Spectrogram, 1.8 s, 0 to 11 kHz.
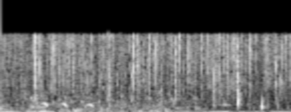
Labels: {"label": "biophony", "recorder": "SoundTrap 300"}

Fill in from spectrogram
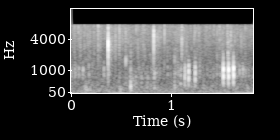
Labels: {"label": "biophony, damselfish", "recorder": "SoundTrap 500"}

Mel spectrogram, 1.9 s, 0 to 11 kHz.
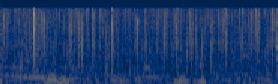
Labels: {"label": "biophony, cascading saw", "recorder": "SoundTrap 600 or HydroMoth"}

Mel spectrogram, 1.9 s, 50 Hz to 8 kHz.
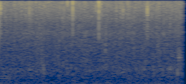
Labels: {"label": "biophony", "recorder": "SoundTrap 300"}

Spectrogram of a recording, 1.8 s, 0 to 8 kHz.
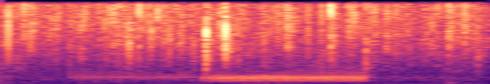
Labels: {"label": "biophony, croak", "recorder": "SoundTrap 500"}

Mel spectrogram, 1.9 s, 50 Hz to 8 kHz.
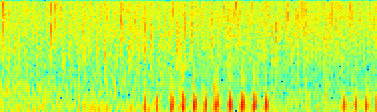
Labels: {"label": "biophony, pulse", "recorder": "SoundTrap 300"}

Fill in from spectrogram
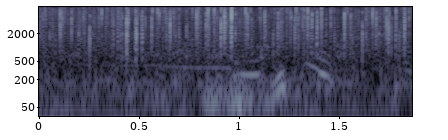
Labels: {"label": "biophony, cascading saw", "recorder": "SoundTrap 600 or HydroMoth"}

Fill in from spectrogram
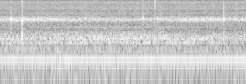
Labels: {"label": "anthrophony, boat engine", "recorder": "HydroMoth"}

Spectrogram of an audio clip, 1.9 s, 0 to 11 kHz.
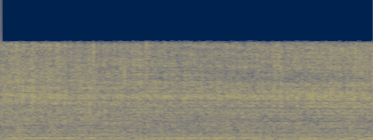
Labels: {"label": "anthrophony, boat engine", "recorder": "SoundTrap 500"}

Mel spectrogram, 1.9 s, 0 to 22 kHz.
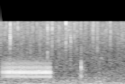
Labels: {"label": "biophony, croak", "recorder": "SoundTrap 500"}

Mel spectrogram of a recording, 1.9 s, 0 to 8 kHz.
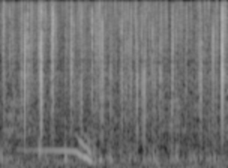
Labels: {"label": "biophony, cascading saw", "recorder": "SoundTrap 600 or HydroMoth"}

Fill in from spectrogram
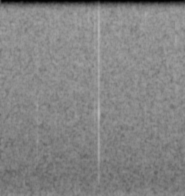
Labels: {"label": "ambient", "recorder": "HydroMoth"}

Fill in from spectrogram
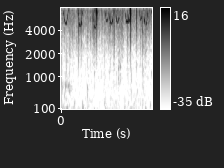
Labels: {"label": "biophony, dolphin", "recorder": "SoundTrap 500"}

